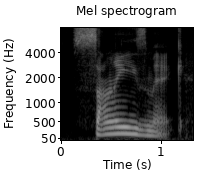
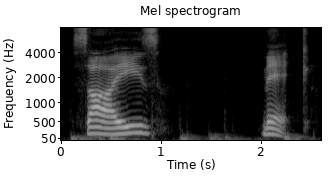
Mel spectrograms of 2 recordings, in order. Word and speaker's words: seismic: in seismic activity seismic seismic you might not guess how to pronounce it from the spelling but it's just size mic seismic activity seismic so obviously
